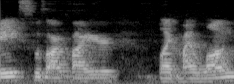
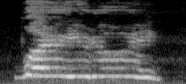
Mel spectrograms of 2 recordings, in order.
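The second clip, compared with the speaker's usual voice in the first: very shrill, very high, slow, drawn-out yell; 6 dB louder than usual. Retelling how the instructor yelled at a guy in the chamber: imitating someone yelling. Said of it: "He's yelling at this guy".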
